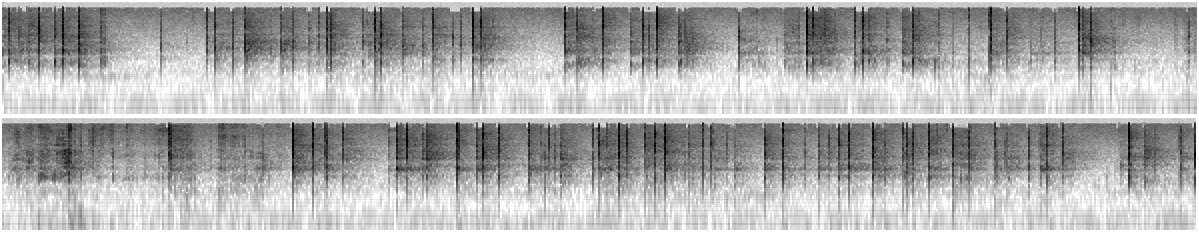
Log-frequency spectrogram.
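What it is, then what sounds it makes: Small cardboard box. Long acrylic nails tap and scratch across the faces of a small paperboard box. They make quick, dry, bright clicks and crisp scraping strokes in uneven bursts with brief pauses. The sound is quiet and close, over a faint steady low hum.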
